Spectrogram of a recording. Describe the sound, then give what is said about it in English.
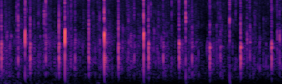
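An audience applauds First Lady Michelle Obama, with many sharp hand claps overlapping in a steady, crackling patter that carries on evenly throughout, moderately loud and with no voices heard. “So first of all, I think we need a huge round of applause for the most famous vegetable gardener in the world, our First Lady, Michelle Obama.”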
